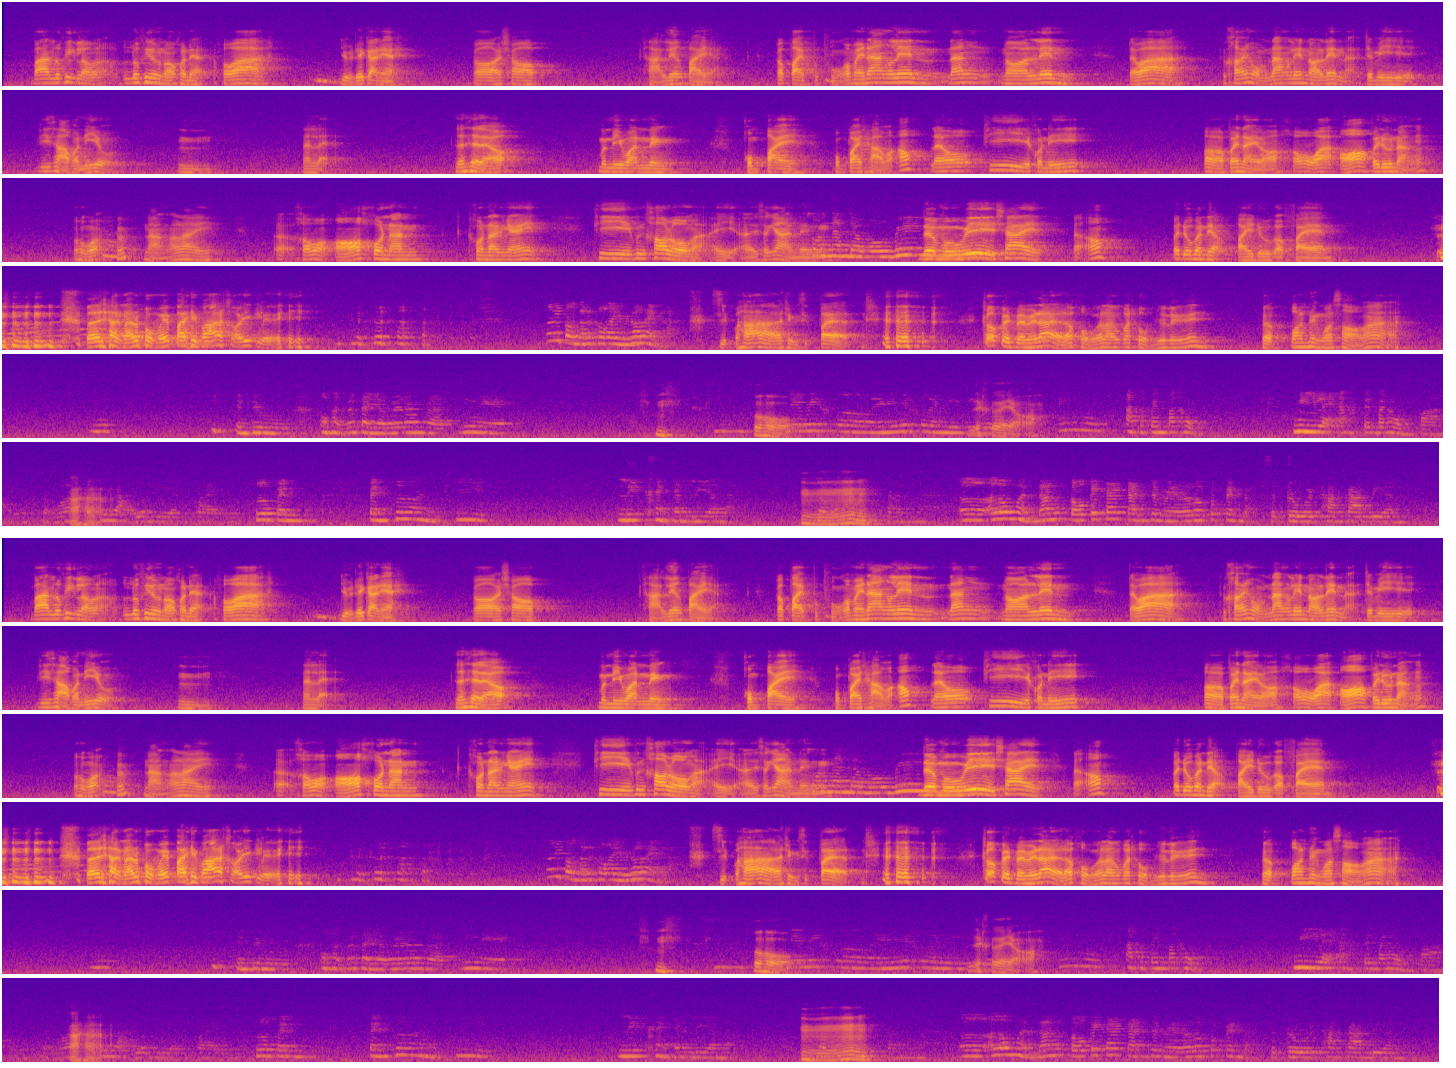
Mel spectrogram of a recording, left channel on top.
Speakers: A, on the right (about 15°); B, on the left (about 60°).
A: บ้านลูกพี่ลูกน้องลูกพี่ลูกน้องคนเนี้ยเพราะว่า
B: อืม
A: อยู่ด้วยกันไงก็ชอบหาเรื่องไปอ่ะก็ไปปุ๊บผมก็ไปนั่งเล่นนั่งนอนเล่น
B: อ่า
A: แต่ว่าทุกครั้งที่ผมนั่งเล่นนอนเล่นอ่ะจะมีพี่สาวคนนี้อยู่อืมนั่นแหละแล้วเสร็จแล้วมันมีวันหนึ่งผมไปผมไปถามว่าเอ้าแล้วพี่คนนี้เออไปไหนเหรอเขาบอกว่าอ๋อไปดูหนัง ผมว่าฮะหนังอะไร
B: อ่า
A: เออเขาบอกอ๋อโคนันโคนันไงที่เพิ่งเข้าโรงอ่ะไอ้อะไรสักอย่างหนึ่ง
B: โคนันเดอะมูฟวี่อะไรอย่างเงี้ยหรอ
A: The Movie ใช่แล้วเอ้าไปดูคนเดียวไปดูกับแฟน
B: <laughs> ว้า
A: <laughs> แล้วจากนั้นผมไม่ไปบ้านเขาอีกเลย
B: ยอกหัก <laughs> เฮ้ยตอนนั้นเขาอายุเท่าไหร่นะ
A: <laughs> สิบห้าถึงสิบแปด <laughs> ก็เป็นไปไม่ได้เหรอแล้วผมกำลังประถมอยู่เลย
B: เออ
A: แบบปหนึ่งปสองอ่ะ
B: อืมเอ็นดูอกหักตั้งแต่ยังไม่เริ่มรักไง
A: <laughs>
B: อืม
A: โอ้โห
B: นี่ไม่เคยนี่ไม่เคยมีไว้
A: ไม่เคยเหรอ
B: เอ๊ะอาจจะเป็นประถมมีแหละอะเป็นประถมปลายแต่ว่าเขาก็ย้ายโรงเรียนไป
A: อ่าฮะ
B: คือเป็นเป็นเพื่อนที่ ลิแข่งกันเรียนอ่ะ
A: อืม
B: เราก็สนิทกันน่ะเอออารมณ์เหมือนนั่งโต๊ะใกล้ๆกันใช่ไหมแล้วเราก็เป็นแบบศัตรูทางการเรียน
